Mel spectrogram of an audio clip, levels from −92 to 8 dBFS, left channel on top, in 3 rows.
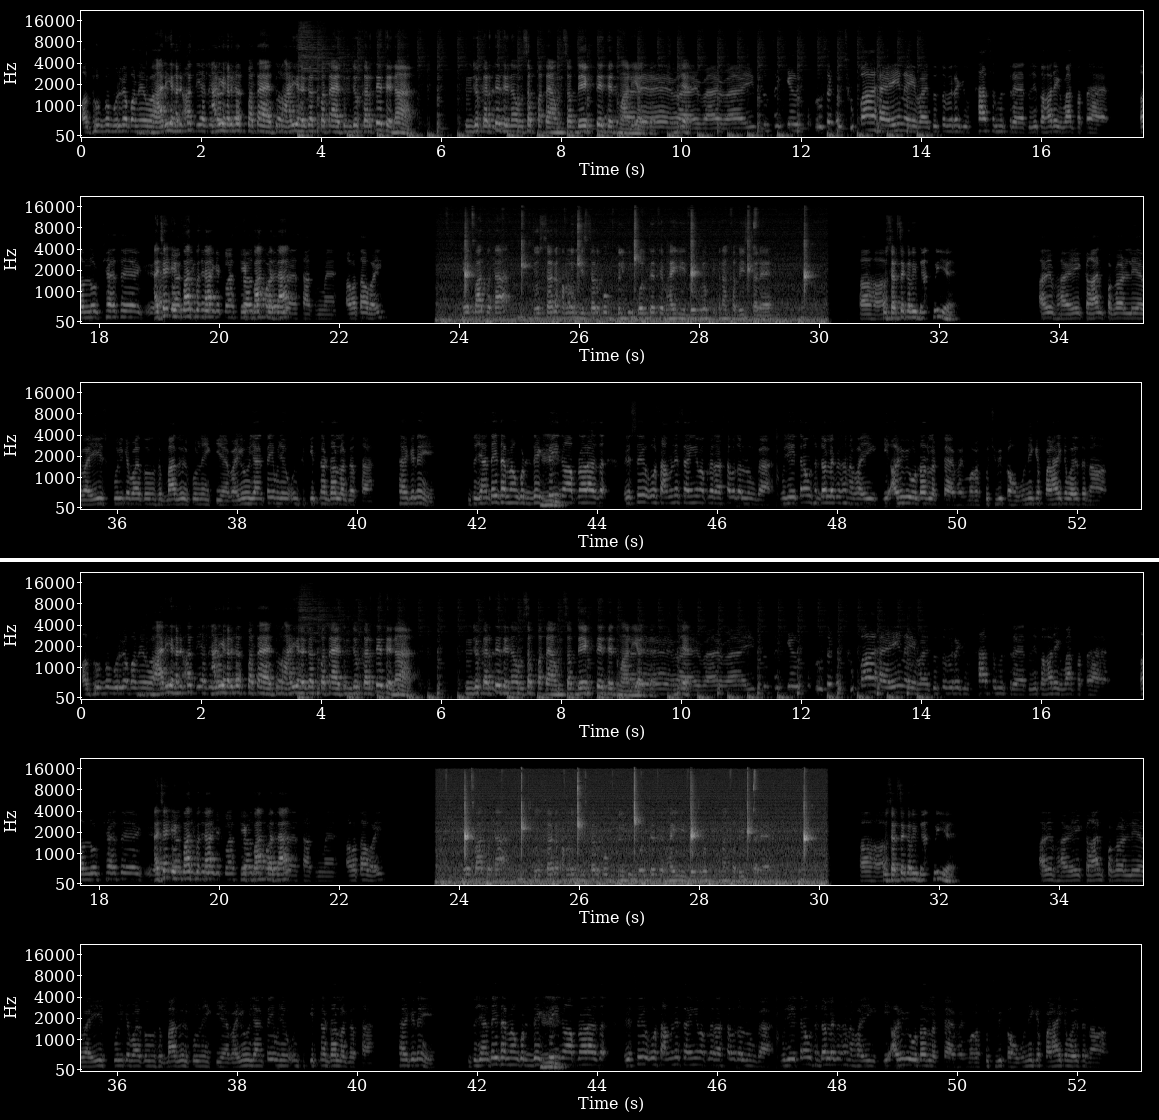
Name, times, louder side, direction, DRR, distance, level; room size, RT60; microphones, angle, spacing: voice 1, 0.0-2.7 3.2-3.4 6.8-7.1 9.0-17.1 17.6-22.8 25.8-26.1 30.7-31.2 33.7-40.3 40.7-41.3 41.9-44.2 44.5-52.5, left 5 dB, 85° left, 0.7 m, -54 dB
voice 2, 1.2-1.9 2.2-5.6 6.4-9.6 9.8-10.2 18.9-20.0 20.4-21.2 24.1-24.9 25.2-29.3 31.1-32.3 43.1-43.4, left 2 dB, 15° left, 0.4 m, -48 dB
sound 1, 3.6-14.3, equal, 60° left, 1.4 m, -61 dB
sound 2, 23.6-30.2, right 9 dB, 45° right, 0.4 m, -42 dB
3.6 x 2.9 x 3.4 m
head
